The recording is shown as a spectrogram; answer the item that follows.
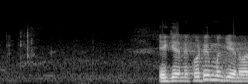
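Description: Quiet room with a few faint clicks and rustles of paper sheets being handled, then a man's voice starts speaking about one and a half seconds in.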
